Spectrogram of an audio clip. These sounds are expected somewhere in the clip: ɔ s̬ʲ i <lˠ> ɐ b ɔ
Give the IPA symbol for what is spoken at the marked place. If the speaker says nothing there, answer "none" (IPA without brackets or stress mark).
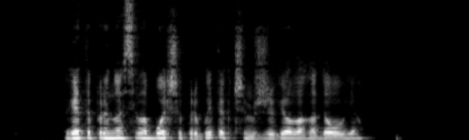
lˠ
